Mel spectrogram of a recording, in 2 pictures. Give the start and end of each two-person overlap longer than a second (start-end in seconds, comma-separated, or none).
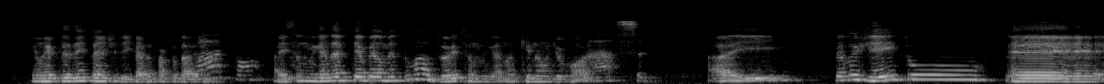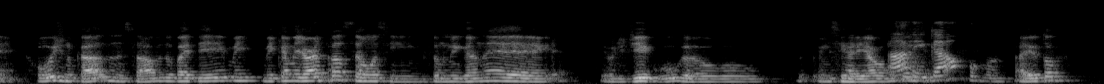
none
